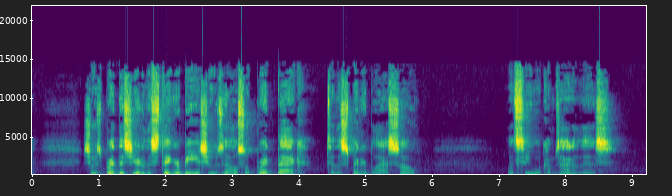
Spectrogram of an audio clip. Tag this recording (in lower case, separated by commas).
speech, inside a small room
